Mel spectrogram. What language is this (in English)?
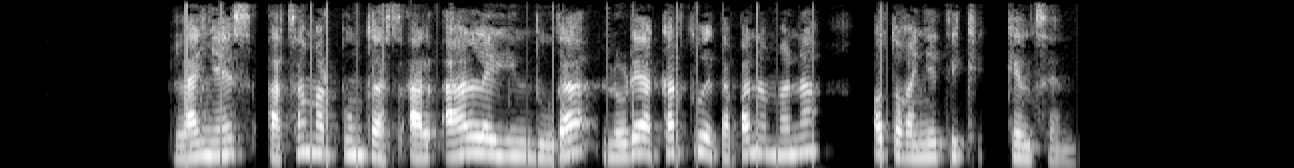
Basque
